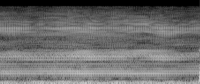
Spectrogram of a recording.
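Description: Electric pet grooming clipper running with a steady, even buzz while clipping a puppy's curly coat.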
